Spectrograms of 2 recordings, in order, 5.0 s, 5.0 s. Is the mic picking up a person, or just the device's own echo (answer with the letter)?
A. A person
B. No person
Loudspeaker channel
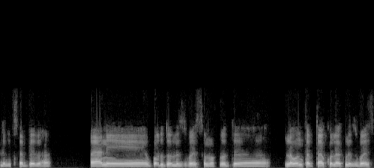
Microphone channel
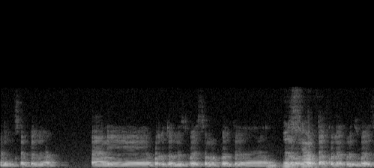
A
